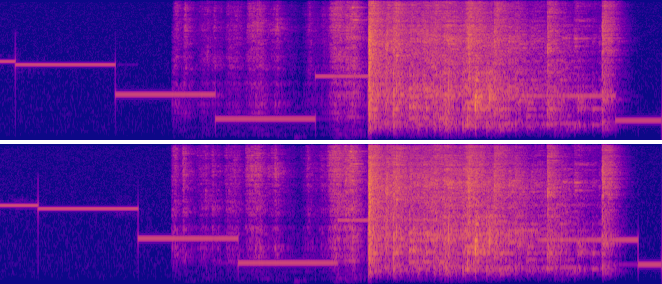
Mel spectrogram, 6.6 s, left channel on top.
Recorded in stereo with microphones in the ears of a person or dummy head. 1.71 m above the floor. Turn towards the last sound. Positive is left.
turn(degrees=0)  # may be behind; listen again after turning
